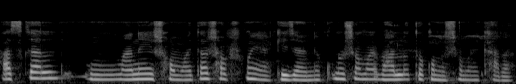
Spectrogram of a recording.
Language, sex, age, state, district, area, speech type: Bengali, female, 30-45, West Bengal, Cooch Behar, urban, spontaneous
